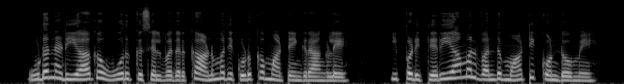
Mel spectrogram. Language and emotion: Tamil, sad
